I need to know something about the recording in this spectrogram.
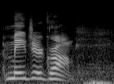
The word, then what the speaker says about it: Major Grom: So the comic is Major Grom. Am I pronouncing that correctly?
